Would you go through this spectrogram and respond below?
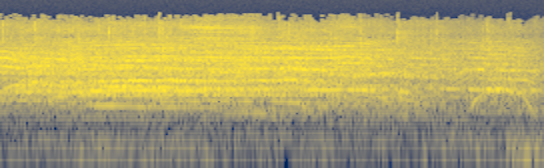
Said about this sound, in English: These are getting just as many boos as claps.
